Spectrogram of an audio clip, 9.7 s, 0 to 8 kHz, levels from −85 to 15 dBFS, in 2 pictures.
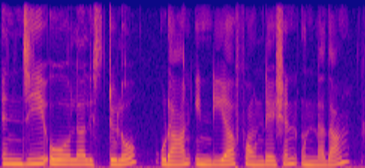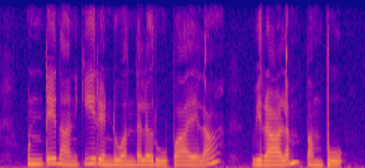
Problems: none marked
